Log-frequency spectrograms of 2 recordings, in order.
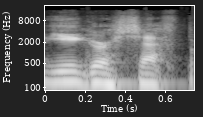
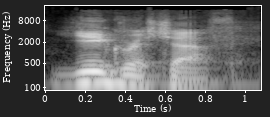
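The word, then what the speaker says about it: Yirgacheffe: Yes, it took me a little bit to get Yegrashef, but I've gotten it now. – Yeah, it doesn't look like it's spelled that way, but Yegrashef, and it's my favorite.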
